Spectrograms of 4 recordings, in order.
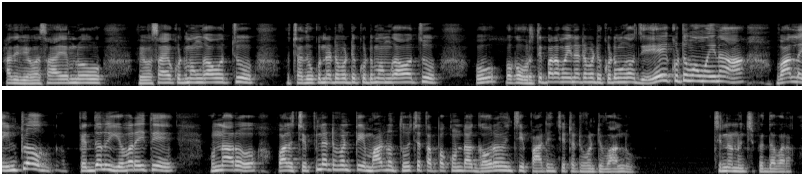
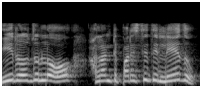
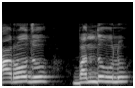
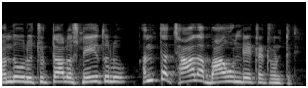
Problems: none marked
